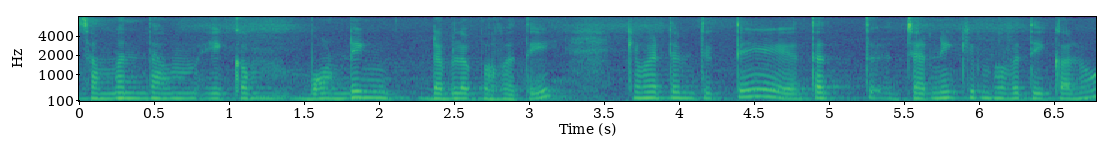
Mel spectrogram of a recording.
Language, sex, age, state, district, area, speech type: Sanskrit, female, 18-30, Karnataka, Dharwad, urban, spontaneous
